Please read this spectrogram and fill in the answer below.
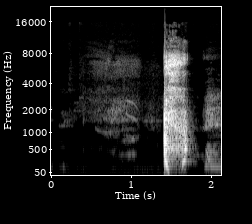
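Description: A man coughs once about one and a half seconds in, followed by a short low vocal sound.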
